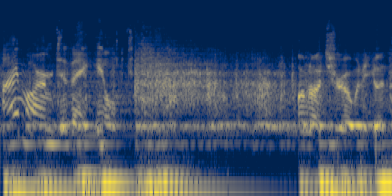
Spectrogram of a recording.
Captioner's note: gunires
